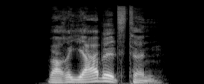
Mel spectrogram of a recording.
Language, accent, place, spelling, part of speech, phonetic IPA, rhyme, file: German, Germany, Berlin, variabelsten, adjective, [vaˈʁi̯aːbl̩stn̩], -aːbl̩stn̩, De-variabelsten.ogg
- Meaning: 1. superlative degree of variabel 2. inflection of variabel: strong genitive masculine/neuter singular superlative degree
